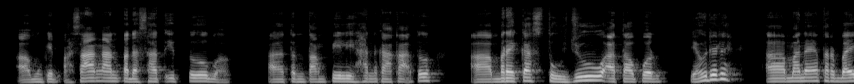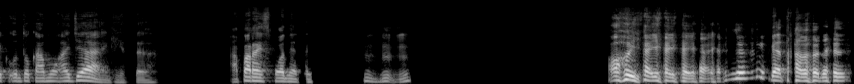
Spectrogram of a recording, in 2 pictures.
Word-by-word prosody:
eee, - - -8
mungkin 120 +1 -8
pasangan 150 0 -2
pada 135 -2 -2
saat 135 0 -7
itu 145 +1 -3
bahwa, 105 -4 -12 0.4
eee, 120 +1 -7
tentang 120 -1 -7
pilihan 135 -1 -4
Kakak 130 0 -6
tuh, 165 +1 -1 0.4
eee, 120 0 -4
mereka 145 +4 +1
setuju 170 +9 0
ataupun, 135 0 -2 0.2
"Ya 160 - -5
udah 205 +4 +3
deh, 235 -2 -4 0.3
eee, 140 +1 -2
mana 150 +1 -1
yang 165 - -6
terbaik 155 -1 -1
untuk 160 +1 -7
kamu 150 +1 -4
aja," 155 -6 +1
gitu. 100 -1 -16 0.9
Apa 180 - 0
responnya 150 -4 -1
tuh? 120 - -12 0.5
Mhm. 150 -1 -13 2.0
Oh 190 +4 +6
iya 200 - +3
iya 180 - +2
iya - - 0
iya 135 - +1 0.3
iya 275 +2 +6 0.3
nggak 190 -3 +6
tahu 175 -3 +6 0.2
kan. 175 +2 +5
145 Hz, 140 wpm, -21 LUFS, 130-160 Hz, 2.0 s, Oh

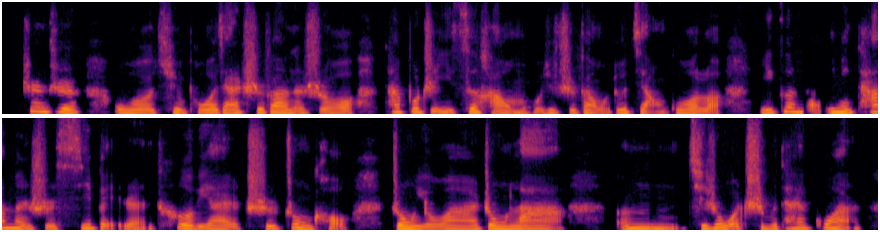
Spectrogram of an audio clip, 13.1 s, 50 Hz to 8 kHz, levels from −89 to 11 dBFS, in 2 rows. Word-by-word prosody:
甚 290 -3 0
至 235 -3 +2 0.2
我 200 -3 +1
去 210 +2 -2
婆 190 -1 -3
婆 195 - +5
家 200 0 +2
吃 220 - +1
饭 220 -2 +4
的 170 -1 -2
时 190 - -2
候， 175 -2 -1 0.2
她 245 - 0
不 245 0 0
止 220 - -3
一 - - 0
次 235 +6 +2
喊 220 - 0
我 - - -1
们 - - -4
回 160 -1 -7
去 200 +3 -3
吃 190 -2 -4
饭， 190 -4 -1
我 - - -8
都 200 - +1
讲 215 - -3
过 200 -3 0
了， 160 - -1 0.3
一 200 0 0
个 275 +5 -1
呢， 240 - +3 0.2
因 230 +2 +4
为 225 - +6
他 240 +3 0
们 230 -5 +3
是 - - -1
西 235 +4 -2
北 230 - -1
人， - - -2
特 230 -5 +2
别 175 -1 -1
爱 185 -3 0
吃 190 +1 0
重 225 -3 +1
口， - - -3 0.3
重 225 -3 +6
油 160 -3 0
啊、 195 +1 0
重 215 0 +3
辣， 205 -3 +1 0.4
嗯， 215 0 +2
其 205 - 0
实 240 - +3
我 235 - +3
吃 - - -1
不 215 - -1
太 220 0 -1
惯， 220 -1 0
210 Hz, 270 characters per minute, -22 LUFS, 195-225 Hz, 0.4 s, 为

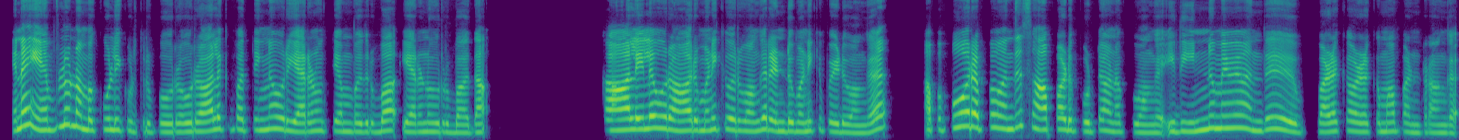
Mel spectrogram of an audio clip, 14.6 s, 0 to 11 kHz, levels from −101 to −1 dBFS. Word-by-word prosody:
ஏன்னா 330 +6 +6 0.2
எவ்ளோ 265 +9 0
நம்ப 275 -6 +3
கூலி 260 -1 -1
குடுத்துட 210 -2 -9
போறோம். 200 +1 -2
ஒரு 215 - -3
ஆளுக்கு 255 +1 -1
பார்த்தீங்கன்னா 250 +2 -3
ஒரு 240 - -2
ரூ.250 215 -1 -2 0.2
ரூ.200 200 -2 -3
தான். 195 - 0 1.2
காலைல 255 +3 +7
ஒரு 275 - +2
6:00 235 0 +3
மணிக்கு 260 +3 -3
வருவாங்க. 230 0 -2
2:00 220 -1 +1
மணிக்கு 225 +4 -4
போயிடுவாங்க. 190 -2 -3 0.6
அப்ப 255 -2 -5
போறப்ப 315 -3 +4
வந்து 270 +5 0
சாப்பாடு 260 -1 +3
போட்டு 215 +2 -4
அனுப்புவாங்க. 195 -3 -6
இது 215 0 -4
இன்னுமே 285 +4 +1 0.2
வந்து 245 +4 -2 0.5
வழக்க, 215 +3 +1
வழக்கமா 210 +1 -2
பண்றாங்க. 185 -1 -6
225 Hz, 135 wpm, -23 LUFS, 205-255 Hz, 1.2 s, காலைல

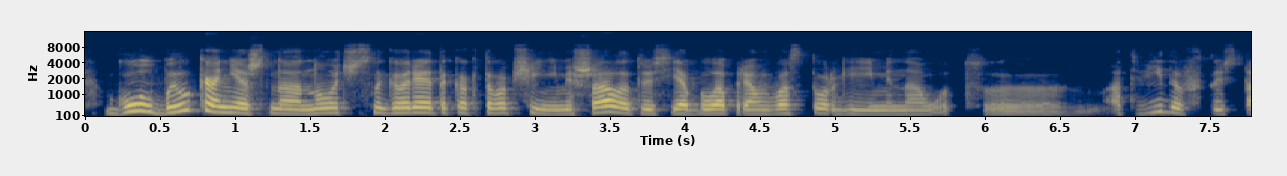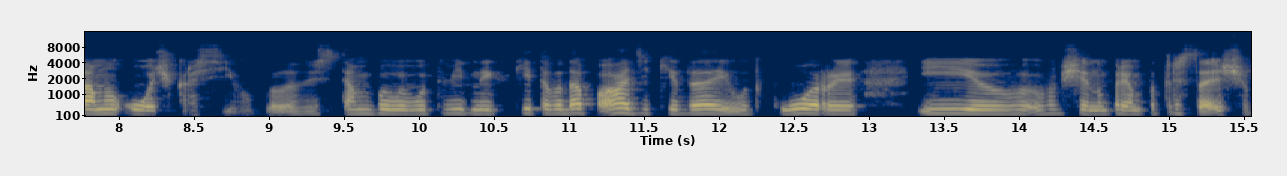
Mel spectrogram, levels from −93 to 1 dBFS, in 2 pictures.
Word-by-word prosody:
Гол 270 +9 +7
был, 260 +6 +5
конечно, 200 - +5
но, 200 +4 +2
честно 210 +1 -5
говоря, 215 +2 +5
это 210 -1 0
как-то 210 -1 -2
вообще 205 0 -2
не 170 -2 -3
мешало. 215 +6 +5
То 185 - -8
есть, 180 0 -5
я 185 0 +5
была 180 0 +4
прям 175 -1 -2
в - - -13
восторге 185 -2 -3
именно 165 0 -7
от, - - -12 0.2
э, 90 0 -12 0.3
от - - -13
видов. 220 0 -6
То - - -8
есть, 170 0 -11
там, 180 0 0
ну, 185 - -3
очень 170 -3 -7
красиво - - -22
было. 80 +2 -12
То 90 - -25
есть 90 - -24
там 175 0 -10
было 175 -1 -6
видно 185 -1 -11
и 175 - -8
какие-то 190 +3 -11
водопадики, 195 0 -4
да, 180 +1 -3
и - - -7
вот 170 - -13
горы, 175 -2 -3 0.4
и 185 -1 -6
в 175 0 -8
вообще, 180 0 -9
ну, 160 -1 -10
прям 80 - -7
потрясающе - - -8
180 Hz, 185 wpm, -25 LUFS, 175-200 Hz, 0.4 s, Гол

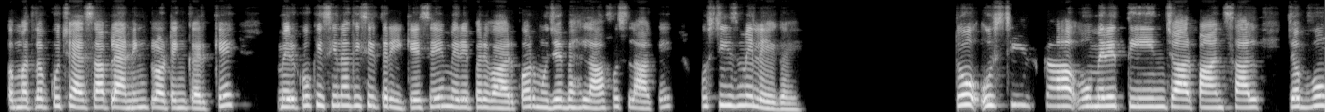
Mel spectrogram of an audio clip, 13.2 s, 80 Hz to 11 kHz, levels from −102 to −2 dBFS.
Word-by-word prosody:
मतलब 225 +1 -1
कुछ 260 +2 -4
ऐसा 230 0 +3
प्लानिंग-प्लॉटिंग 215 -1 +1
करके 200 +8 0 0.5
मेरे 235 0 +3
को 275 +4 -1
किसी 280 0 -2
न 275 0 0
किसी 270 0 -2
तरीके 215 -3 0
से, 240 +4 -2
मेरे 225 -3 -1
परिवार 210 -4 +2
पर 240 +1 +1
मुझे 225 0 +1
बहला-फुसला 215 -1 0
के 245 +2 -8 0.3
उस 255 0 -5
चीज़ 280 -1 +1
में 280 0 +1
ले 205 -7 +1
गए। 165 -2 -5 1.6
तो 295 +1 +7 0.2
उस 280 0 0
चीज़ 290 -2 -5 0.2
का 260 0 +5
वो 250 +2 +1
मेरे 255 +1 +4
3, 245 -1 0
4, 230 -1 +3
5 215 -1 +2
साल 225 0 +1 0.3
जब 245 0 +2
वो 270 +1 +3
230 Hz, 160 wpm, -17 LUFS, 215-260 Hz, 1.6 s, तो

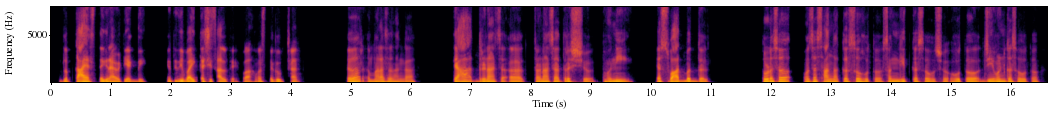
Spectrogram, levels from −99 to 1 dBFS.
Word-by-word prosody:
मतलब 130 +4 -2
काय 155 +1 +7
असते 120 -1 -1
ग्रॅव्हिटी 105 -2 +2
अगदी, 90 -1 -4 0.4
तिथे 125 +2 -3
ती 145 - +6
बाईक 125 -1 +4
कशी 125 +7 +1
चालते, 105 - -3
वाह! 95 +4 -4
मस्त 120 +2 -5
खूप 120 0 -1
छान! 90 -3 -4 0.8
तर 195 - +2
मला 115 +2 +1
असं 140 -3 0
सांगा, 100 -1 -3 0.7
त्या 175 +9 +3
द्रनाचा, 120 0 +1
अ, 105 -1 0 0.2
सणाचा 110 +2 +2
दृश्य, 115 -6 -1 0.2
ध्वनी 110 +3 +4 0.6
या - - +5
स्वाद 135 -2 +4
बद्दल 105 -5 +1 0.9
थोडंसं 170 +6 +4 0.3
असं 165 +7 +1
सांगा 135 -6 +1
कसं 120 +6 +1
होतं? 110 -4 -3
संगीत 115 +4 +2
कसं 120 -4 -1
अश 100 +1 -7
होतं? 100 +1 0
अ, - - -6
जेवण 115 +8 +3
कसं 135 -4 0
होतं? 100 -3 -3
115 Hz, 145 wpm, -24 LUFS, 105-135 Hz, 0.9 s, काय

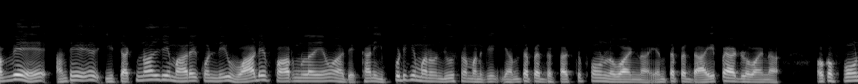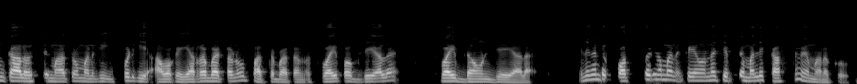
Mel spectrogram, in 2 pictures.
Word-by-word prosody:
అవ్వే 210 +8 +6 0.4
అంటే, 200 - -2 0.3
ఈ - - -3
టెక్నాలజీ 210 +8 +1
మారే 155 +4 +3
కొంది. 155 0 -3 0.2
వాడే 210 - +4
ఫార్ములా 150 +1 +1
ఏమో 165 0 -3
అదే. 120 - -5
కానీ 145 0 -1
ఇప్పటికి 205 - -2
మనం 145 -2 -1
జూసాం. 145 0 -4
మనకి 125 +2 -5 0.2
ఎంత 125 - -3
పెద్ద 130 -1 0
టచ్ 120 +6 0
ఫోన్‌లు 150 -6 -1
వాడినా, 115 -2 +1
ఎంత 120 - -4
పెద్ద 125 - -2 0.2
ఐప్యాడ్‌లు 135 -4 +3
వాడినా. 115 0 -2 0.5
ఒక 165 - +2
ఫోన్ 175 +2 +1
కాల్ 160 -2 +9
వస్తే 145 +2 -4
మాత్రం. 140 +3 -1
మనకి 135 +1 -4
ఇప్పటికి 160 -1 -2
ఆ - - +5
ఒక 130 - -5 0.2
ఎర్ర 150 +4 +4
బటను, 150 +3 +3
పచ్చ 120 - +1
button, 110 0 -3
swipe 135 +2 +2
up 110 -3 -11
జేయాలా, 140 +6 +2 0.4
swipe 150 -4 +5
down 125 -1 +1
జేయాలా. 105 -2 +1 0.5
ఎందుకంటే, 230 +2 +1
కొత్తగా 225 +8 +1
మనకు 195 -3 -4
ఏమన్నా 180 +2 0
చెప్తే 195 - -3
మళ్ళీ 185 +4 +1
కష్టమే 150 - -2
మనకు. 435 -3 -7
150 Hz, 180 wpm, -23 LUFS, 130-175 Hz, 0.5 s, కాల్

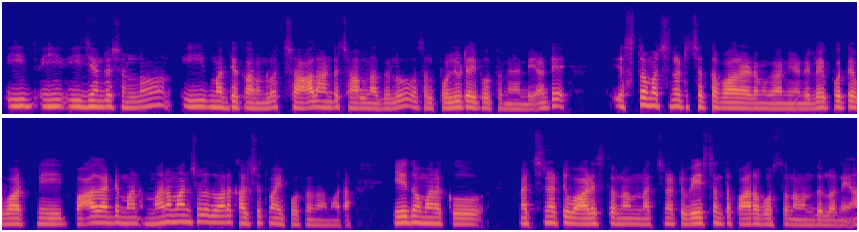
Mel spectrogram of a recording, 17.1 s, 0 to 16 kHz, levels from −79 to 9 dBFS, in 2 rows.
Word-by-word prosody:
ఈ - - +2 0.3
ఈ - - +2 0.2
ఈ - - +4
జనరేషన్‌లో 165 -2 -1 0.4
ఈ - - -1 0.2
మధ్య 155 0 +2
కాలంలో 140 +1 0 0.2
చాలా 150 +2 +5
అంటే 160 +1 -2
చాలా 135 -1 +1
నదులు 130 +5 -3
అసలు 140 -2 -6
పొల్యూట్ 155 +3 +2
అయిపోతున్నాయండి. 125 -5 -4
అంటే, 145 +7 -1 0.7
ఇష్టమొచ్చినట్టు 180 -4 +1
చెత్త 165 -1 -1
పారెయడం 135 -2 +3
గానియండి, 125 -1 -2
లేకపోతే 150 +2 +1
వాటిని 145 0 +1 0.3
బాగా 165 +3 +6
అంటే 170 +1 -1
మన 155 - 0 0.2
మన 165 - +4
మనుషుల 190 0 +2
ద్వారా 175 +1 +4
కలుషితమయిపోతుందనమాట. 130 -7 -4 0.6
ఏదో 170 +1 +4
మనకు 150 -2 0 0.6
నచ్చినట్టు 165 +3 0
వాడేస్తున్నాం. 140 0 +3
నచ్చినట్టు 145 +1 -4
వేస్టంతా 155 0 +1
పారబోస్తున్నాం 135 -2 +1
అందులోనే, 120 -2 -4
145 Hz, 125 wpm, -24 LUFS, 135-160 Hz, 0.7 s, బాగా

